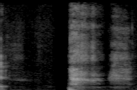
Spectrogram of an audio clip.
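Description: A man's short, breathy laugh, a sudden exhale about a second in with a brief falling voiced part.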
